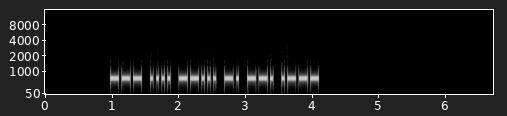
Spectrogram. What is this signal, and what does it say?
Morse code, heard as a keyed tone, about 28 wpm, 700 Hz. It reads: OH7NGJ
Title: DXCC-100 Call Signs - 6 Characters - Repeated 3x - 28wpm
